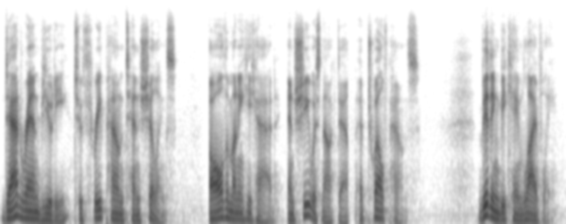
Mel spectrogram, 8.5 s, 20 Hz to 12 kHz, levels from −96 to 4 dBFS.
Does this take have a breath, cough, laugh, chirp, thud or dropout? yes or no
yes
